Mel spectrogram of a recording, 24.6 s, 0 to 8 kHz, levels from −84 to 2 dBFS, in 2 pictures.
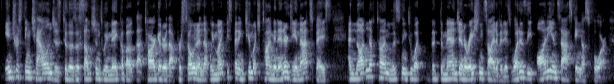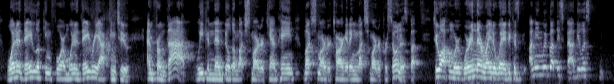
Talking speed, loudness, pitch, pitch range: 225 wpm, -21 LUFS, 145 Hz, 125-160 Hz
